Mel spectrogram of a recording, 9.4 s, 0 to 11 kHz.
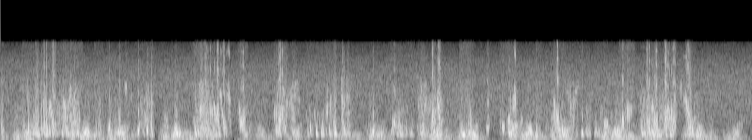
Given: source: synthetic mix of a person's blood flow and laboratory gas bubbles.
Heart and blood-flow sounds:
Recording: Doppler ultrasound of blood flow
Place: precordium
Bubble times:
0.00-0.05 s: bubbles
0.27-1.06 s: bubbles
1.16-1.40 s: bubbles
1.46-1.94 s: bubbles
2.39-2.90 s: bubbles
2.96-3.11 s: bubbles
3.40-3.76 s: bubbles
3.81-4.40 s: bubbles
4.62-4.72 s: bubbles
4.86-5.55 s: bubbles
5.74-5.94 s: bubbles
6.07-6.14 s: bubbles
6.24-6.50 s: bubbles
6.68-6.77 s: bubbles
6.89-7.39 s: bubbles
7.42-7.60 s: bubbles
7.70-7.93 s: bubbles
7.99-8.72 s: bubbles
From the record:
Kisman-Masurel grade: 343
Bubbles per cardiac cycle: rolling drumbeat, 9 or more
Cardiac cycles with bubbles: 100%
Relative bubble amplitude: loud (0.450 to 0.775)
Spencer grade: 3 (all of the cardiac periods contain showers or single bubble signals, but not dominating or overriding the cardiac motion signals)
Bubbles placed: anywhere in the cardiac cycle

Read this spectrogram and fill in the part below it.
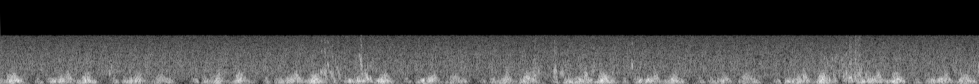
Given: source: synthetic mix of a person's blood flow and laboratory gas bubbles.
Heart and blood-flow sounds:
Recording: Doppler ultrasound of blood flow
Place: precordium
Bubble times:
1.06-1.18 s: bubbles
1.25-1.41 s: bubbles
3.19-3.44 s: bubbles
3.55-3.75 s: bubbles
5.17-5.45 s: bubbles
5.51-5.67 s: bubbles
5.90-5.97 s: bubbles
6.07-6.16 s: bubbles
6.28-6.37 s: bubbles
8.17-8.75 s: bubbles
9.56-9.67 s: bubbles
9.71-9.80 s: bubbles
From the record:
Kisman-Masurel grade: 222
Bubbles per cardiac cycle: several, 3 to 8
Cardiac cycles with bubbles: 10 to 50%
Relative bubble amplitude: moderate (0.250 to 0.450)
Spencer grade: 2 (many but less than half of the cardiac periods contain bubble signals, singularly or in groups)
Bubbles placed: anywhere in the cardiac cycle

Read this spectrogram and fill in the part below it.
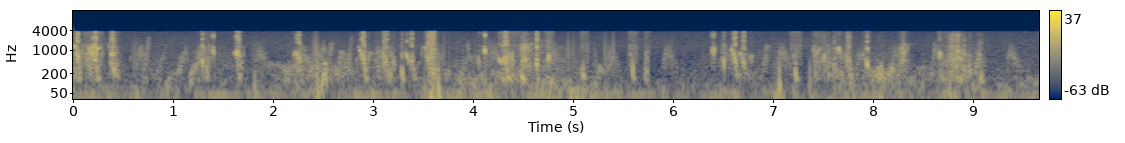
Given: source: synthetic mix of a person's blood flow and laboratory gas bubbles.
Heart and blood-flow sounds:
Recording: Doppler ultrasound of blood flow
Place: subclavian vein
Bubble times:
0.00-0.30 s: bubbles
0.35-0.50 s: bubbles
1.25-1.43 s: bubbles
1.60-1.72 s: bubbles
2.19-2.31 s: bubbles
2.85-3.00 s: bubbles
3.02-3.89 s: bubbles
4.04-4.16 s: bubbles
4.22-4.80 s: bubbles
5.07-5.16 s: bubbles
5.56-5.64 s: bubbles
5.71-5.77 s: bubbles
6.37-6.45 s: bubbles
6.48-6.80 s: bubbles
7.17-7.28 s: bubbles
7.39-7.80 s: bubbles
7.89-7.99 s: bubbles
8.25-8.37 s: bubbles
8.63-9.13 s: bubbles
From the record:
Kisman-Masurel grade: 243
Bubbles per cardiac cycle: several, 3 to 8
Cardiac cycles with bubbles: 100%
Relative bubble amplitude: loud (0.450 to 0.775)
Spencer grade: 3 (all of the cardiac periods contain showers or single bubble signals, but not dominating or overriding the cardiac motion signals)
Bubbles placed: anywhere in the cardiac cycle

